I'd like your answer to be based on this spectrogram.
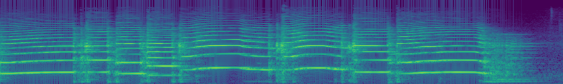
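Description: Electric guitar plays a lick from a song, loud and close, with bent, sliding sustained notes broken by quick picked passages and a pull-off, then trailing off at the end.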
